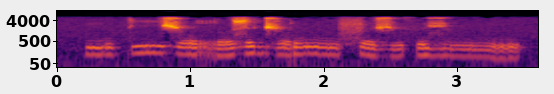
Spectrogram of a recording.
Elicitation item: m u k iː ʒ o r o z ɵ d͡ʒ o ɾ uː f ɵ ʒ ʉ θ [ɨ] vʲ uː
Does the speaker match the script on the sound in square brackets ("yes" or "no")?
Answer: yes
